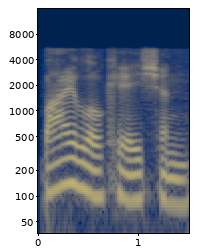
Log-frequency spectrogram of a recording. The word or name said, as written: bilocation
